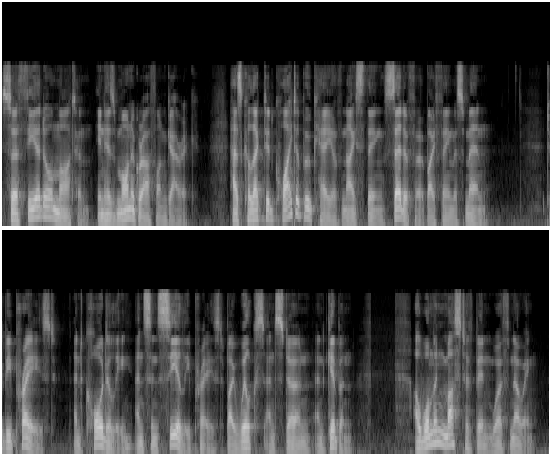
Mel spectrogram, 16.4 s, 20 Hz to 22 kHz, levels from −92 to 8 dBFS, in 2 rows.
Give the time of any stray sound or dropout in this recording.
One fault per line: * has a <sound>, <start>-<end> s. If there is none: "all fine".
all fine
